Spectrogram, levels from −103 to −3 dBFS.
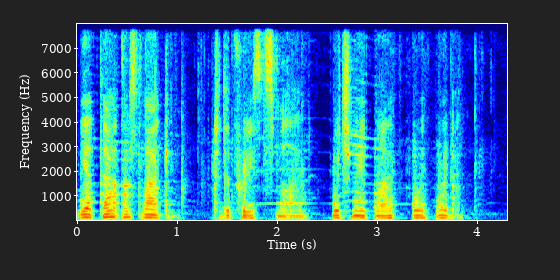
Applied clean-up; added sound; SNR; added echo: neural mask model RNNoise.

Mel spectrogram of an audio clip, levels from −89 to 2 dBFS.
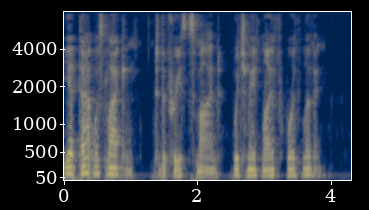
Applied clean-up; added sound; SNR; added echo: none; none; none; none.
